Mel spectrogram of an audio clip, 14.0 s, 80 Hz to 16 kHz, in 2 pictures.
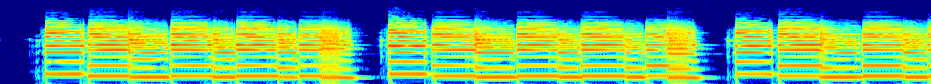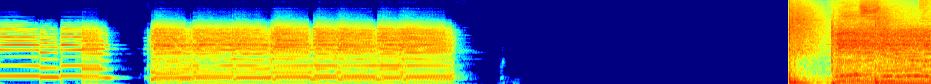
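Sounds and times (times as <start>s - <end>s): electric guitar riff: 0.3s - 10.4s, 13.2s - 13.9s.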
